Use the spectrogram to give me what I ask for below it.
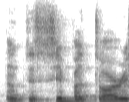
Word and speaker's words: anticipatory: number five the the patent a knowledges that anticipatory shipping might have a number of problems one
